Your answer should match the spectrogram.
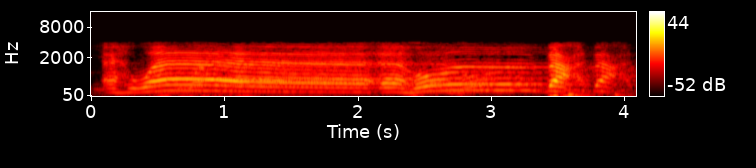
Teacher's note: سمي إخفاء شفويا أو شفهيا لأن الميم مخرجها بين الشفتين، تخرج من بين الشفتين.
